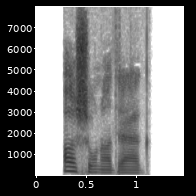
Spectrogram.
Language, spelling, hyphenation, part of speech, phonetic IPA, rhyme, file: Hungarian, alsónadrág, al‧só‧nad‧rág, noun, [ˈɒlʃoːnɒdraːɡ], -aːɡ, Hu-alsónadrág.ogg
- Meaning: underpants (men's underwear that covers the lower body and part of the legs)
